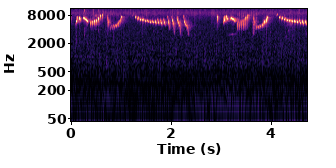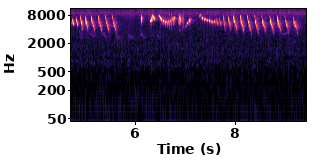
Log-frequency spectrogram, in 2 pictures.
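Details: Sunbird song for teaching a white-rumped shama: bursts of high twittering trills and rapid falling notes, with long fast series of chips separated by brief pauses, clean background.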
